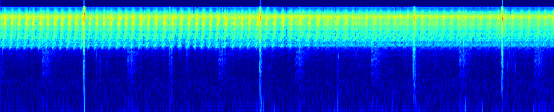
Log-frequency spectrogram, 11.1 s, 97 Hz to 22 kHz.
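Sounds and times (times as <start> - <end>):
insect chorus buzzing: 0.0 - 11.0
sharp clicks: 5.1 - 5.4, 10.0 - 10.4.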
